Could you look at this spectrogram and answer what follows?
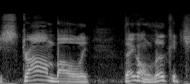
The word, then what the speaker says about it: Stromboli: The stress is on the first syllable. It's a volcano on an eponymous island off the coast of Italy. Stromboli. Like Strom Thurmond, right? Well, you know, we're accustomed to with Latin languages to putting the emphasis on the next to last syllable.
